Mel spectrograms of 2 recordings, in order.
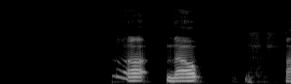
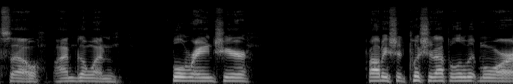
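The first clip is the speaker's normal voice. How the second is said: normal talking voice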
